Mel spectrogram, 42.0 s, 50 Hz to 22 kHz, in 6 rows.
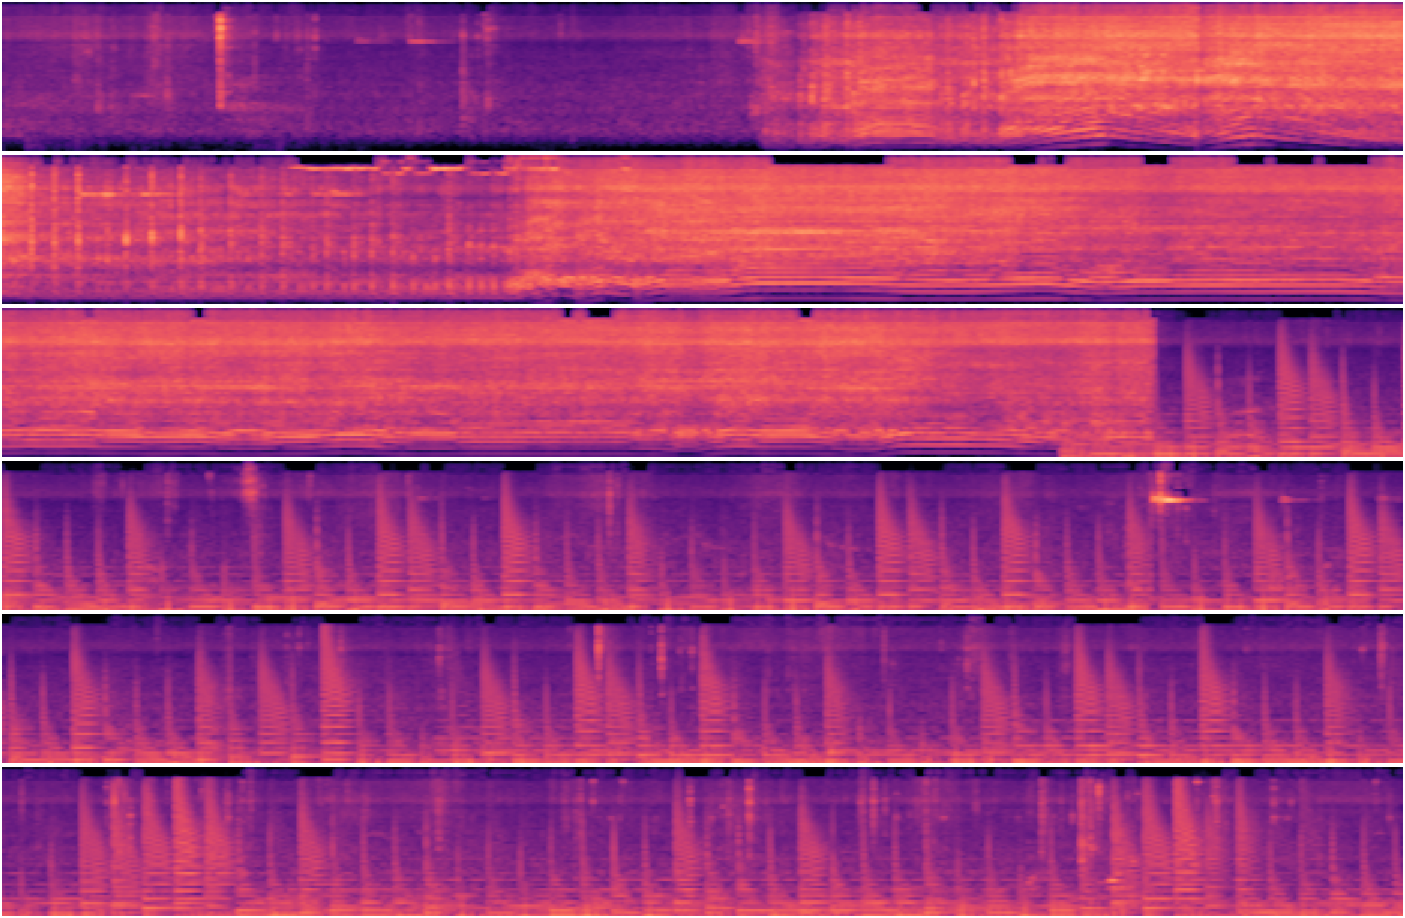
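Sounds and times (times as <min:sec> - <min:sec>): chainsaw revving and cutting wood: 0:03.8 - 0:19.9, 0:30.3 - 0:42.0
electronic music: 0:19.3 - 0:42.0.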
